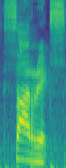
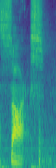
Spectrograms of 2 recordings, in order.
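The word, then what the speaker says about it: σάρξ: record and say that I didn't pronounce this word correctly all right it's cyrix is really what it is and I called it sarks but it's flesh and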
